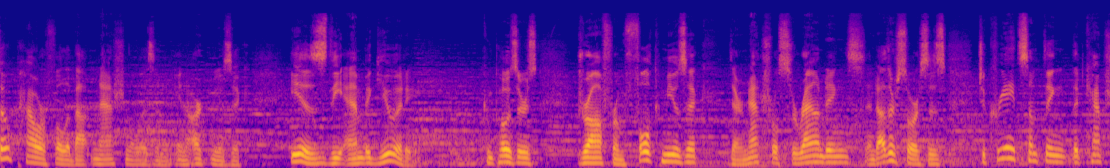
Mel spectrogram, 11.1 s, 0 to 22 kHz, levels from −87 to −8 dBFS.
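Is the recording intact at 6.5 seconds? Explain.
No. Clock slip clicks run from 0.38 to 10.94 s: faint ticks roughly every 0.7 s, likely unsynchronised clocks slipping single samples, showing as thin vertical spectrogram lines.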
